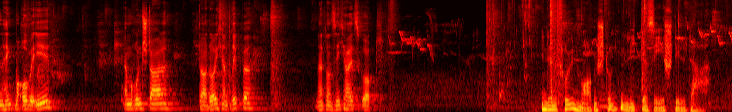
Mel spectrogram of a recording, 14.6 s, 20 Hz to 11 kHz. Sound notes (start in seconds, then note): 8.6 birds chirping, splashing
